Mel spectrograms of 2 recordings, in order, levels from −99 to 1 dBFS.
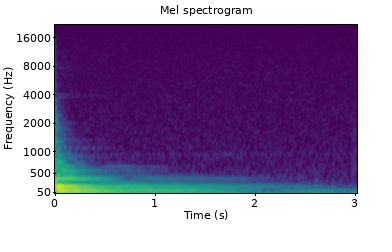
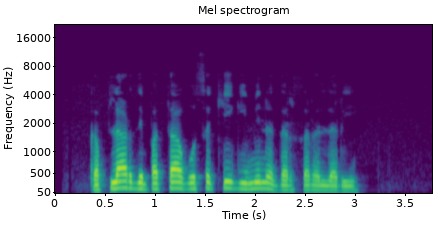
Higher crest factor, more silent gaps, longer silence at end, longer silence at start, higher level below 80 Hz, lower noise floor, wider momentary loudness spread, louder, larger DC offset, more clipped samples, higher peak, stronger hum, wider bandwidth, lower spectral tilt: about the same, 20 dB vs 18 dB; neither; first, 1.6 s vs 0.75 s; second, 0 s vs 0.4 s; first, -42 dBFS vs -64 dBFS; second, -52 dBFS vs -80 dBFS; first, 24 LU vs 10 LU; about the same, -21 LUFS vs -20 LUFS; neither; neither; about the same, 0 dBFS vs -2 dBFS; neither; second, 1.4 kHz vs 4.6 kHz; first, -14 dB/octave vs -12.5 dB/octave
